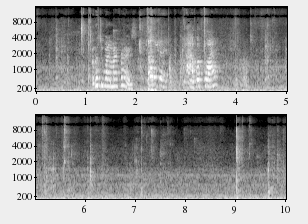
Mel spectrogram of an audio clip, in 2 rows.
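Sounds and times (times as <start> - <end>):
steady low hum: 0.0 - 10.0
wet chewing and mouth sounds: 0.2 - 1.2, 4.1 - 10.0.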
